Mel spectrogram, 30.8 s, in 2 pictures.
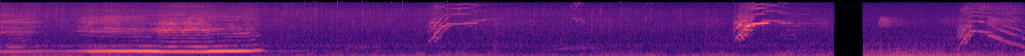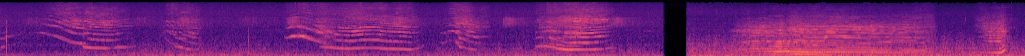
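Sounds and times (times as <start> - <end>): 
humpback whale song on an Antarctic feeding ground during foraging: 0.0 - 5.4, 14.4 - 18.4, 19.6 - 24.8, 26.4 - 30.6.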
